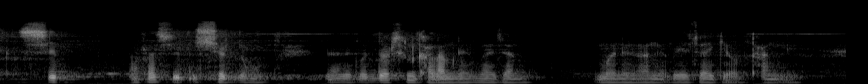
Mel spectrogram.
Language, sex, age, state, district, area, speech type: Bodo, male, 30-45, Assam, Kokrajhar, rural, spontaneous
